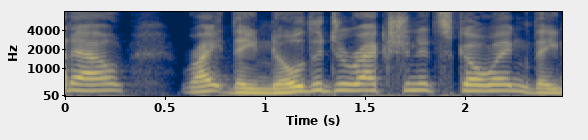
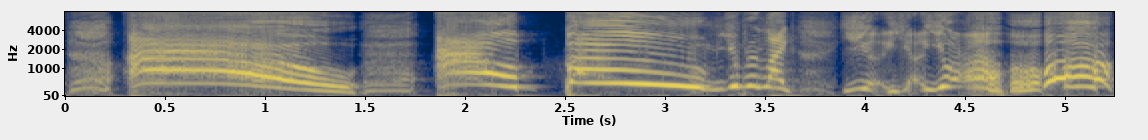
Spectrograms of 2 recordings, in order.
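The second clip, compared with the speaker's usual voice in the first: much higher, loud whoops and a booming cry; ecstatic fan shouts; 12 semitones higher, 9 dB louder, much slower than usual. Retold or imitated. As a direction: explode like a fan seeing the twist. Fan losing it at the cliffhanger.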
